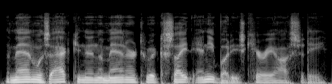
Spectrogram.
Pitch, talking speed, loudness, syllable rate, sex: 95 Hz, 200 wpm, -15 LUFS, 6.6 syllables/s, male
